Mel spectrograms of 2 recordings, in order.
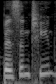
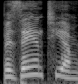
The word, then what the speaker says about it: Byzantium: So this is Byzantine Rose. So I miss Byzantium Rose. Excuse me, I accidentally mispronounced her name.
